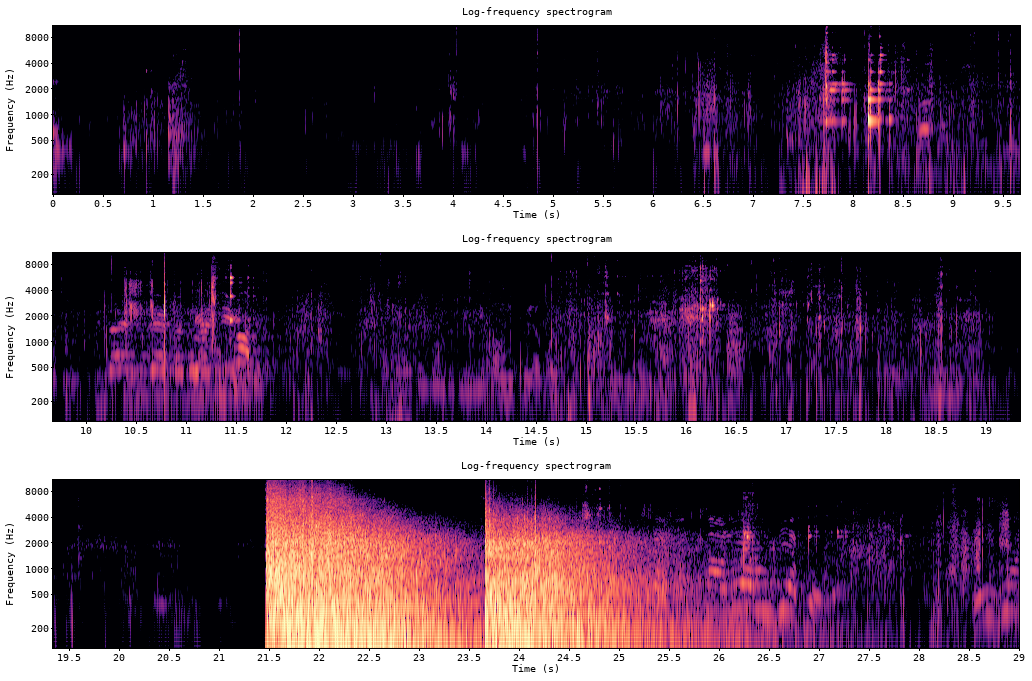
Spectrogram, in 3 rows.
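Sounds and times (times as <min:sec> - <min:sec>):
very loud blast: 0:21.5 - 0:25.9.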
